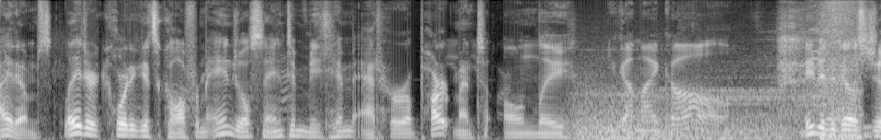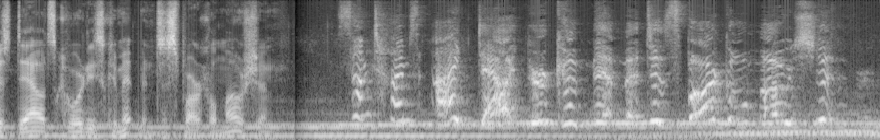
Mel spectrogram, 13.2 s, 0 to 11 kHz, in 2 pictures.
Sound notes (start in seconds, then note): 3.8 in Angel voice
